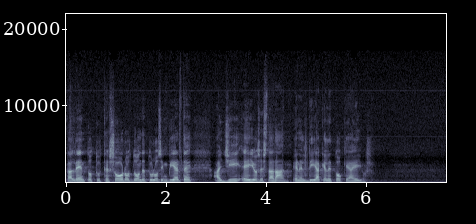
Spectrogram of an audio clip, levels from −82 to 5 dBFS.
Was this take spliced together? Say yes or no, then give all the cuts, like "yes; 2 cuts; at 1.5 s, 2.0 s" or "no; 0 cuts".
yes; 1 cut; at 4.5 s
